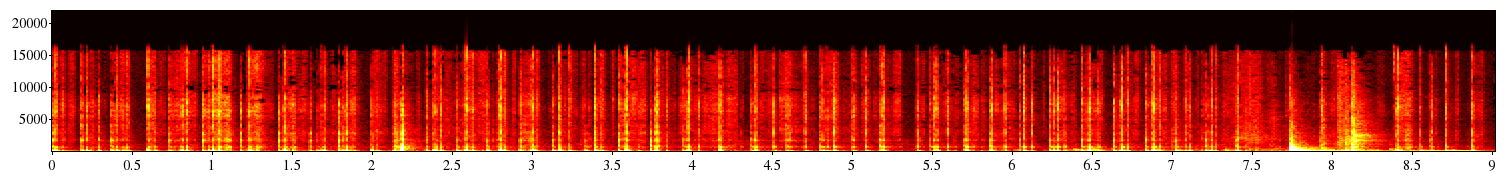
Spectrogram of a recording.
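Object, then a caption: Cardboard toilet paper tube. An empty, hollow cardboard toilet paper roll tube is held horizontally in both hands just above the microphone while fingertips and nails tap and scratch along its surface. Rapid, dull, hollow taps with a deep, boomy body come in a steady flurry, with a faint soft tone underneath. Near the end, one sharper, louder hit gives way to a brief scratchy rustle before the taps resume.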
